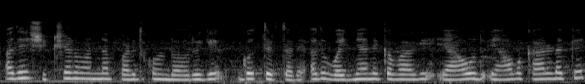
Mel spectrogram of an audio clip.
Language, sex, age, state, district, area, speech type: Kannada, female, 18-30, Karnataka, Dakshina Kannada, rural, spontaneous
